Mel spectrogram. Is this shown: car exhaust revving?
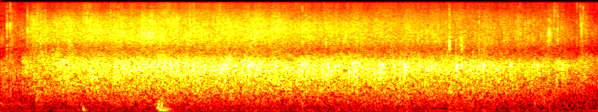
no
